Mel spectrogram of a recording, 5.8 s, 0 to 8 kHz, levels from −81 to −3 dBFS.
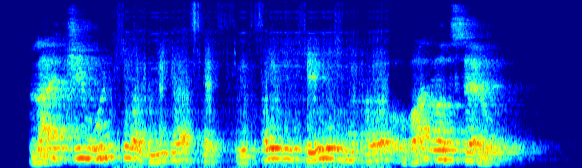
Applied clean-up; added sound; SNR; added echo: neural separator model SepFormer DNS4.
